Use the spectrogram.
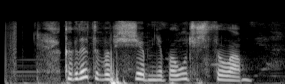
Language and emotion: Russian, angry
